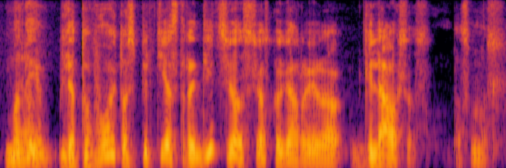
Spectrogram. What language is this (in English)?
Lithuanian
